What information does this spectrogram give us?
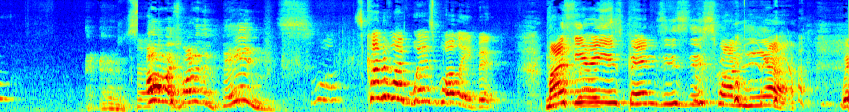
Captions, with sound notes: - (clears throat) Oh, is one of them Ben's? - Well, it's kind of like where's Wally, but- - My theory is, Ben's is this one here!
